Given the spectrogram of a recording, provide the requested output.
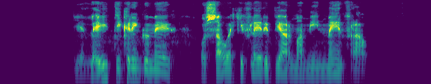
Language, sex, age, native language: Icelandic, male, 20-29, Icelandic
